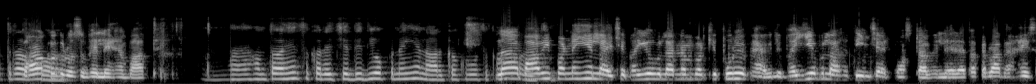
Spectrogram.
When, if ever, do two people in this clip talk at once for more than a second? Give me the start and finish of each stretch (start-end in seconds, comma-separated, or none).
none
